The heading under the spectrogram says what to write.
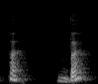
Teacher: The plosives p, b are bilabial since the lips are pressed together.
